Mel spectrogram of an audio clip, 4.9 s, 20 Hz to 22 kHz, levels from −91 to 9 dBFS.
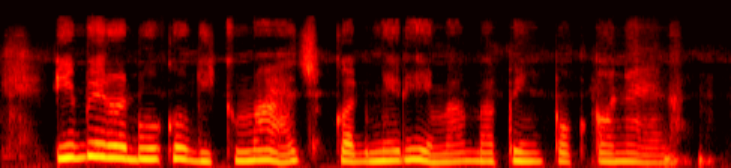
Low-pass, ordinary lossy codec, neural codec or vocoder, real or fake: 14.4 kHz; none; codec, 32 kHz, 1.9 kbps, SNAC; fake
